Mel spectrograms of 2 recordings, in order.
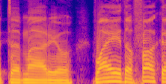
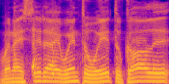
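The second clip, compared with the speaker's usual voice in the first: put-on Mexican accent. Playing a character in an improvised bit, in a fake Mexican accent. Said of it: "why am I doing that Mexican accent now?".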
